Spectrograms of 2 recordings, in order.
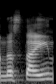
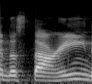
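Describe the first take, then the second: First: نستعین quick with a plain vowel, "nasta-een"; mispronounced. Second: نستعین slowed, with a throaty squeeze before "een"; correct 'ain. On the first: Teacher shows the wrong reading, mispronounced. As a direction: skip the throat sound in نستعین. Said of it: "وہ نستعین نہیں ہے". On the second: Teacher corrects the class's reading, correct 'ain. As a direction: lean into the pharyngeal 'ain in نستعین. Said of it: "عین ہے". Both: Shown as a demonstration.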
